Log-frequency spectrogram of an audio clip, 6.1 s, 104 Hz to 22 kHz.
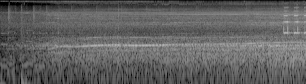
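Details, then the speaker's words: Begode electric unicycle in a no-rider lift test: motor whine climbs with wheel speed, then quick high beeps near 61–62 mph. This is the default 80% power alarm, meaning 80% of capacity is in use. "so as you saw there the beefs went off around 61 and 62 miles per hour so that meant that 80 percent of the capacity was being used at that speed with no weight on it"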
